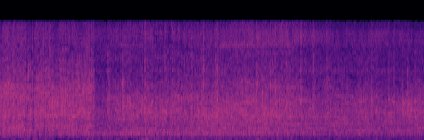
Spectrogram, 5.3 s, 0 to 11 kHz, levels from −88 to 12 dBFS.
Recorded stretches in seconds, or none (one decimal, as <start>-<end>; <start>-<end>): none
